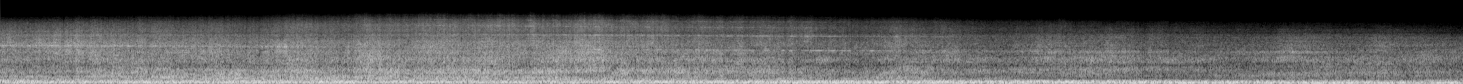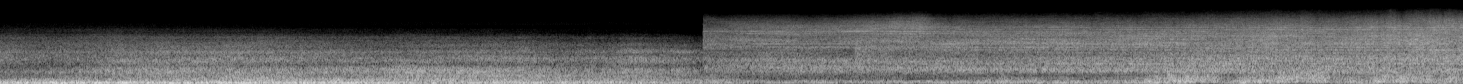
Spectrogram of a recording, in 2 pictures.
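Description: Jet airliner engines at takeoff power: a loud, steady rumble with a hissing roar that slowly eases. About 22 seconds in the sound changes abruptly to a thinner engine noise from another aircraft.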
